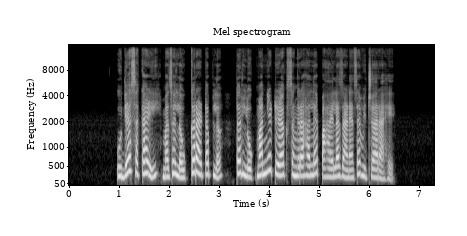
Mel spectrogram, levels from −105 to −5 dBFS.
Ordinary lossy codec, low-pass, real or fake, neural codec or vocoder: none; 14.4 kHz; fake; vocoder, 48 kHz, 128 mel bands, Vocos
